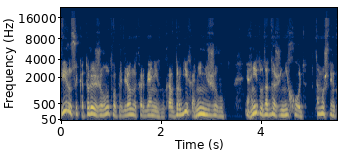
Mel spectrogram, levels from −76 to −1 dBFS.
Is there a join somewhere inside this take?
no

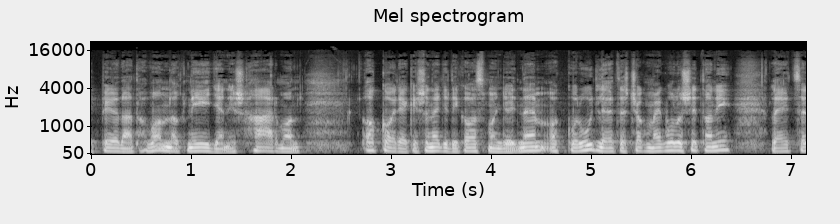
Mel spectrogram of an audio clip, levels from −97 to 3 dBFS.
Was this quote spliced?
no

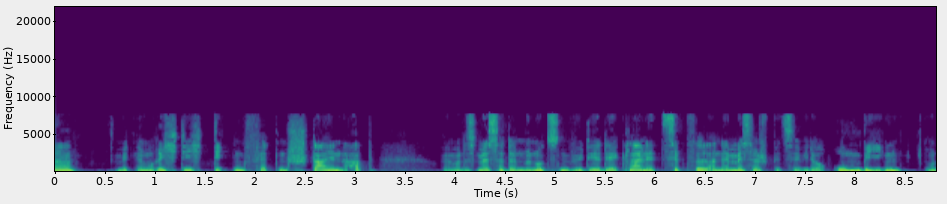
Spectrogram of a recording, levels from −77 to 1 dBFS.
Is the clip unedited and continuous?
no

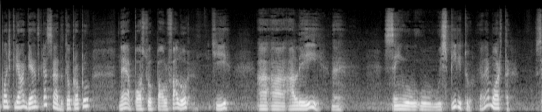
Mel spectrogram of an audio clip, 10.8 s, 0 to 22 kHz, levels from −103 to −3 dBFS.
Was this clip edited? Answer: no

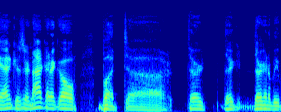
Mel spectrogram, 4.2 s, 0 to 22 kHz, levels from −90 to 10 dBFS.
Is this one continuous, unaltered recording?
no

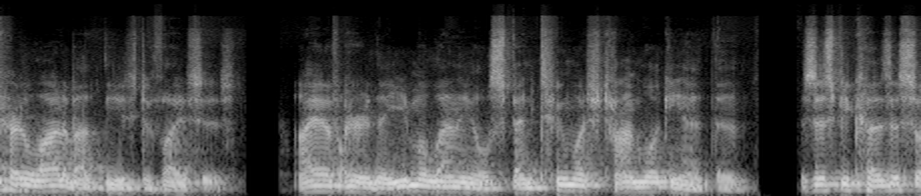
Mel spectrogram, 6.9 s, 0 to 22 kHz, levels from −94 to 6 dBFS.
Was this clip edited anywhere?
yes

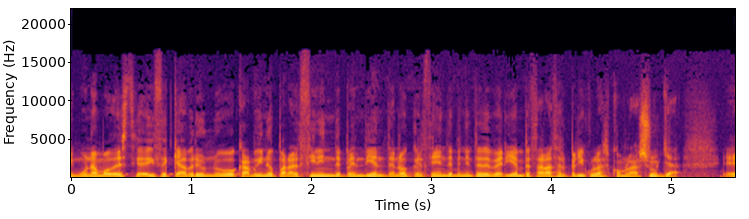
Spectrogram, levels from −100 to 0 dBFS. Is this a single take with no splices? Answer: yes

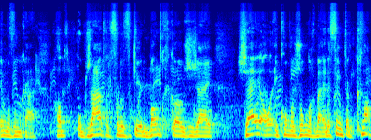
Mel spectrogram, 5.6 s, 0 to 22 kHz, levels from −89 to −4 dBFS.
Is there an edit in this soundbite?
no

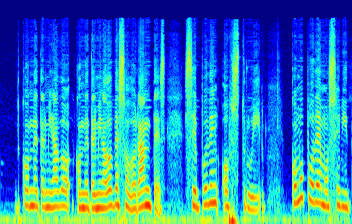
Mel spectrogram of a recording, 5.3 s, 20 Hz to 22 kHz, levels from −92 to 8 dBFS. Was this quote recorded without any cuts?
no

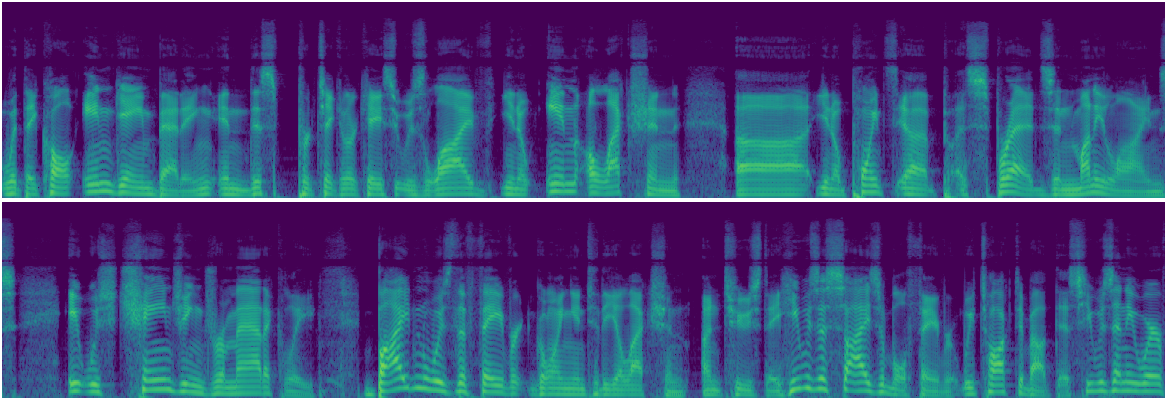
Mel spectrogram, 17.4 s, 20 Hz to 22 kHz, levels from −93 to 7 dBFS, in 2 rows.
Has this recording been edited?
yes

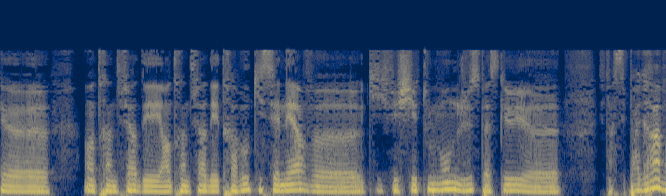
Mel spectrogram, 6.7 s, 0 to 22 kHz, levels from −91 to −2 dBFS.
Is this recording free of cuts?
yes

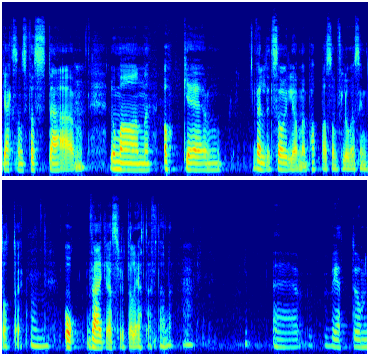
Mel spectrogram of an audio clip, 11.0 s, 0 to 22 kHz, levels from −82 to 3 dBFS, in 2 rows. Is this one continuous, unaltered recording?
no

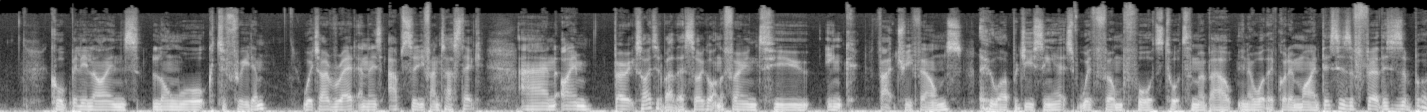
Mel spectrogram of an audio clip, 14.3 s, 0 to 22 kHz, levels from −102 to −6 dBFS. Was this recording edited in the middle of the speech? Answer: yes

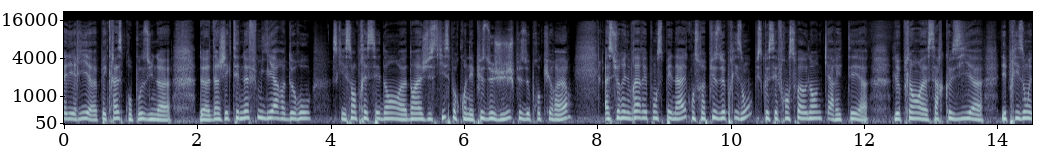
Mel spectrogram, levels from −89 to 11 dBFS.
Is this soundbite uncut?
yes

